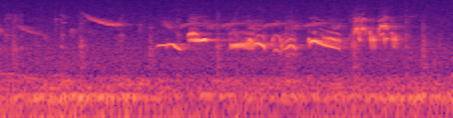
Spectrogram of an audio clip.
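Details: Eurasian blackbird pouring out a run of rich, varied warbles and whistles after a quiet start, as a second blackbird sings in the background. A pigeon's cooing stays faint and low.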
